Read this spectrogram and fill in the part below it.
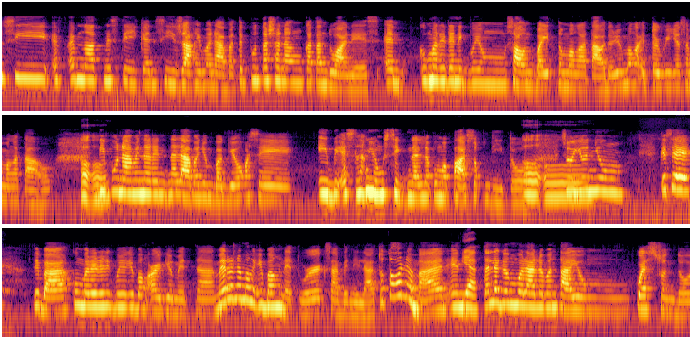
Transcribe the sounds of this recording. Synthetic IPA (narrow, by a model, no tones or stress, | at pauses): siʔɪfajmnɐt̪̚mɪst̪ejkɐnsid͡ʒaːkimɐnaːbɐt̪̚nɐɡ̚pʊnt̪ɐʃanɐŋkɐt̪ɐnd̪ʊaːnɛsʔɛnd̪̚kʊŋmɐɾɪɾɪnɪɡ̚mo̞jʊŋsawnd̪̚bajt̪̚noŋmɐŋat̪aːʔod̪ɐnjʊŋmɐŋaʔɪnt̪ɛɹvjuɲɐsɐmɐŋat̪aːʔo̞ɪɪdd̪ip̬ʊnaːmɪnːɐɾɪnɐlaːmɐnjʊŋbɐɡjo̞kɐsɛ | ʔibiʔɛslɐŋjʊŋsɪɡ̚nɐlnɐpʊmɐpaːsok̚d̪iːt̪o̞osojʊnjʊŋ | kɐsɛd̪̥ɪbakʊŋmɐɾɪɾɪnɪɡ̚mojʊŋɪbaŋʔaɹɡjʊmɛnt̪̚nɐmɛːɾonːɐmɐŋʔɪbaŋnɛt̪wɛɹk̚saːbɪnɪlat̪ot̪oʔonɐmanʔɛnd̪t̪ɐlɐɡaŋwɐlaːnɐmant̪aːjoŋ | kwɛst͡ʃond̪o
